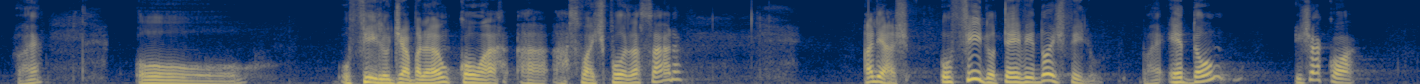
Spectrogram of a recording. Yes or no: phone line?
no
